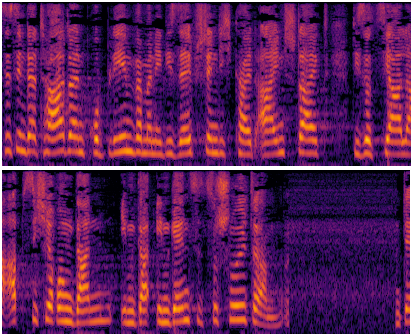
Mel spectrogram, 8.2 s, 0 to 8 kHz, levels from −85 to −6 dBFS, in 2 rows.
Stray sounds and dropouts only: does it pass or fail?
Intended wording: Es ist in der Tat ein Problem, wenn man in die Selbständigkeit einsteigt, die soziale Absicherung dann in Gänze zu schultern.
pass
